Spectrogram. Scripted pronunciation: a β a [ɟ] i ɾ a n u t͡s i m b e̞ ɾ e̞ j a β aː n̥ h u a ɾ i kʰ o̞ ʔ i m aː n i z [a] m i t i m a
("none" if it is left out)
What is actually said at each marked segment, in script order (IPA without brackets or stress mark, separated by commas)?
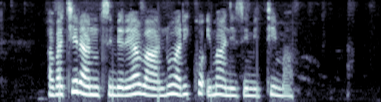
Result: c, i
